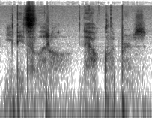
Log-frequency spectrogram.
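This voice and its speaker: Slow whispered bedtime story, right in your ear. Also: distant mic. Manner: soft breathy whisper, unhurried and soothing. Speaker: storyteller reading a picture book aloud with asides.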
